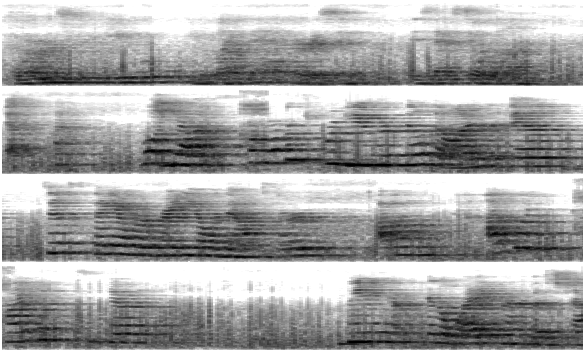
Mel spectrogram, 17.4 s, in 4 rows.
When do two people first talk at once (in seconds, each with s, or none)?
none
